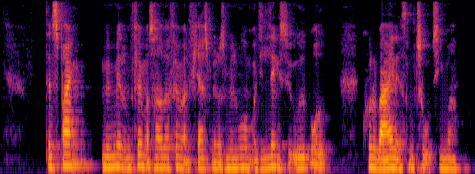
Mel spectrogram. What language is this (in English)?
Danish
